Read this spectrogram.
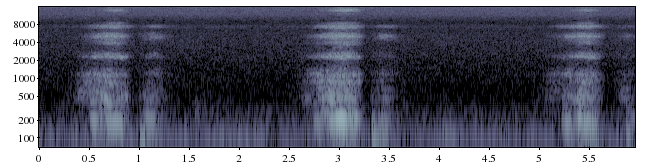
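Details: Quiet, rough snoring breaths during sleep, recurring about every two and a half seconds in a still room.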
